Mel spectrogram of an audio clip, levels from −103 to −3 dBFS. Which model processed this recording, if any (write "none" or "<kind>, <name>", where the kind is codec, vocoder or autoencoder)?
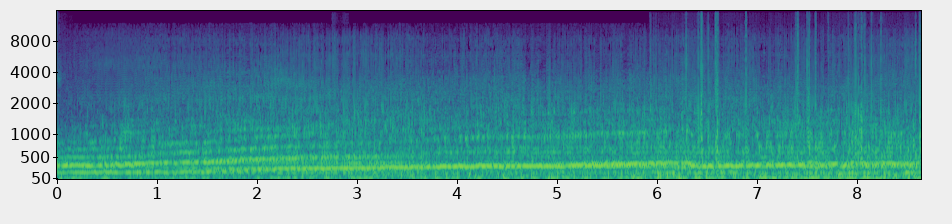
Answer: vocoder, BigVGAN v2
